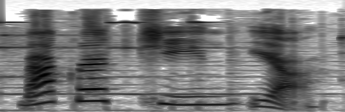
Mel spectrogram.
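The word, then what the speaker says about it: Macrauchenia: Macrainia, you say it like this, macraenia.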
